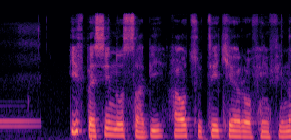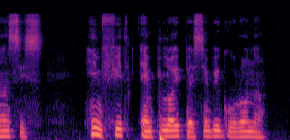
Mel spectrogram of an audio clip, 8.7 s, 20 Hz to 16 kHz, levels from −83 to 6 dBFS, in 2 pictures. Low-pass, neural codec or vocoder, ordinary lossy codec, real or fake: 10.8 kHz; none; none; real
